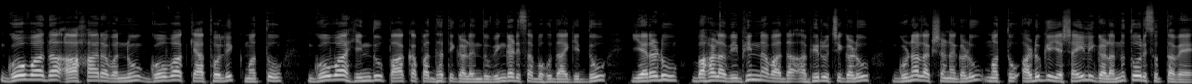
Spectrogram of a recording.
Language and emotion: Kannada, neutral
